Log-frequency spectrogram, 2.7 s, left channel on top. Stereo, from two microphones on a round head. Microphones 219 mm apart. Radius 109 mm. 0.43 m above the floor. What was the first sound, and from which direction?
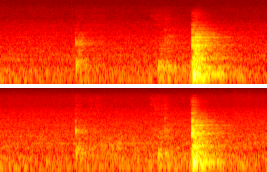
A drawer, 45° right (ahead or behind).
